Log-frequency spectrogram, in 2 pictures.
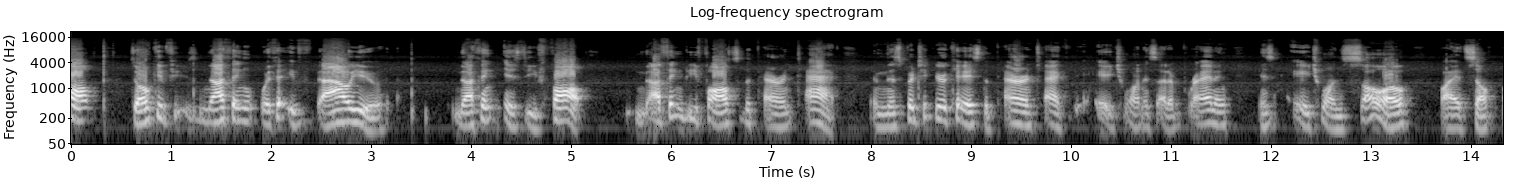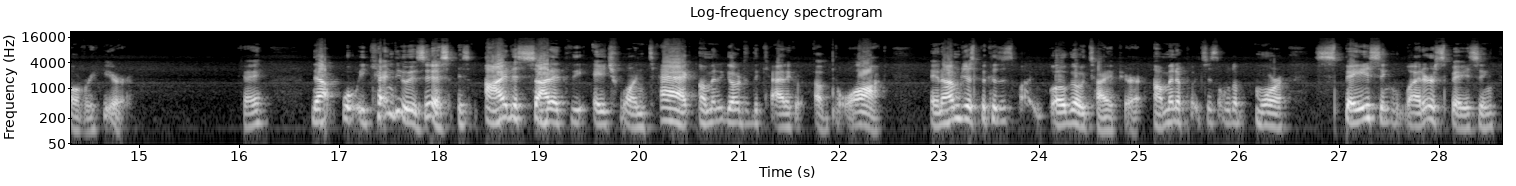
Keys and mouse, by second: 1.0 click, 22.0 click.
